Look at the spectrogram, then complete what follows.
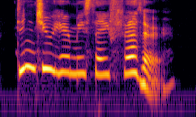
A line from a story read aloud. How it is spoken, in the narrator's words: the sheep cried angrily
